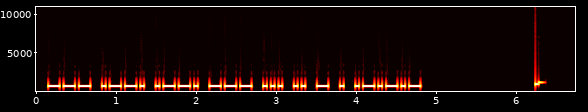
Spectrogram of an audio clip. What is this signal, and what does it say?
Morse code, heard as a keyed tone, about 25 wpm, 700 Hz. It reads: OPPOSITE.
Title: Sentences from Top 1300 Words 25wpm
